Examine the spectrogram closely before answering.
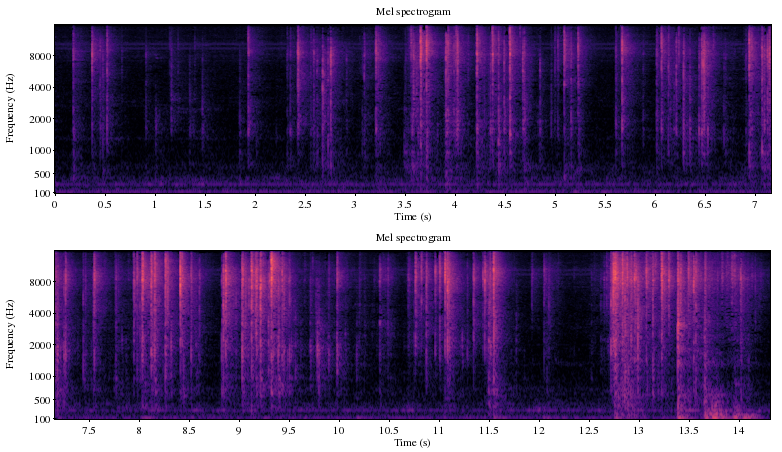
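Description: Plastic snack bag crinkling and crackling in irregular clusters of quick clicks as a handheld mini heat sealer is pressed and drawn along its top edge. The crinkling grows louder near the end as the bag is lifted and handled.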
